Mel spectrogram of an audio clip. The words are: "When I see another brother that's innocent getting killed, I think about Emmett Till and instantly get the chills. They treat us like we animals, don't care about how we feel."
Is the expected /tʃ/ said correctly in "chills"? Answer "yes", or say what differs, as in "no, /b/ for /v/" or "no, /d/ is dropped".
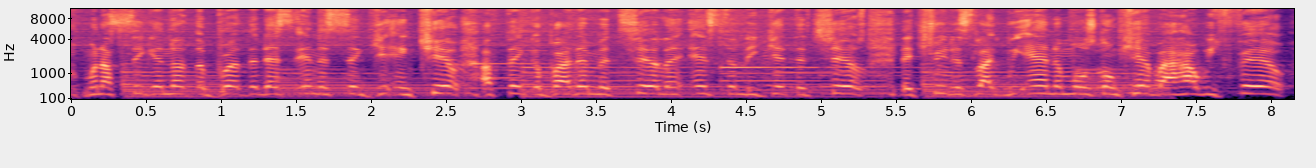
yes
